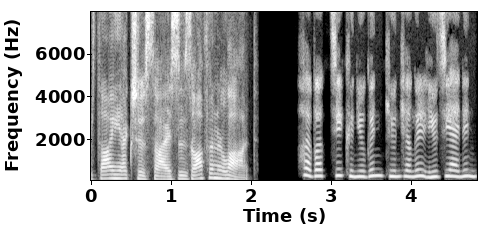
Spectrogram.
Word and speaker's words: 허벅지: The pronunciation of this word is closer to 허벅지.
